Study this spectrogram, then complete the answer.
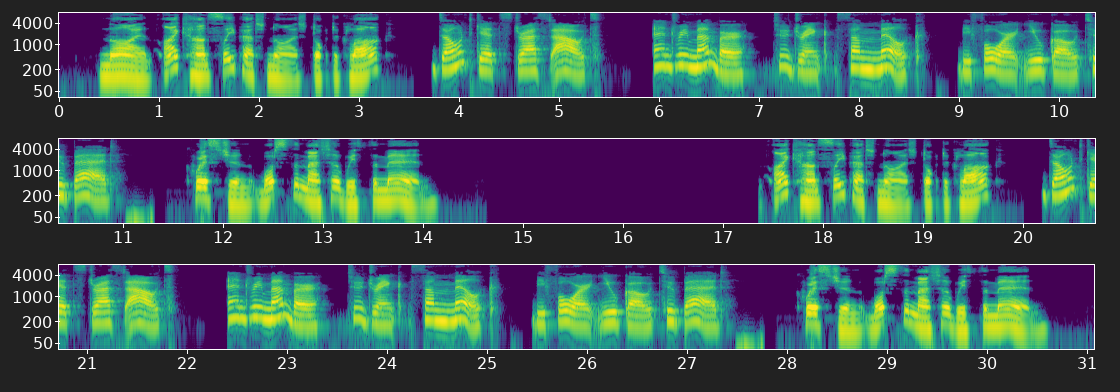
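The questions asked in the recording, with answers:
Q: What's the matter with the man?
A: He can't sleep at night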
